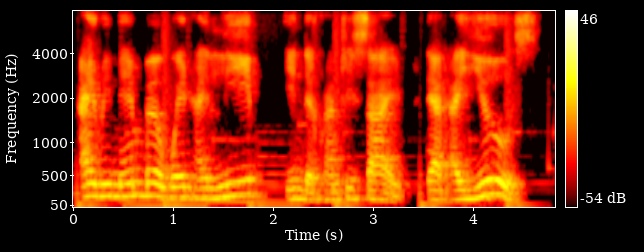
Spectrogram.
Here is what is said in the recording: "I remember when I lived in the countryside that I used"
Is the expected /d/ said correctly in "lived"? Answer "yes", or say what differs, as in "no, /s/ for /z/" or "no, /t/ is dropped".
no, /d/ is dropped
